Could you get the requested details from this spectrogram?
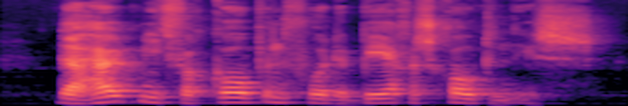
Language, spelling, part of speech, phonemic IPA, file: Dutch, de huid niet verkopen voor de beer geschoten is, proverb, /də ˌɦœy̯t ˈnit fɛrˈkoː.pə(n)ˌvoːr də ˈbeːr ɣəˈsxoː.tə(n)ˌɪs/, Nl-de huid niet verkopen voor de beer geschoten is.ogg
- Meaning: don't count your chickens before they're hatched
